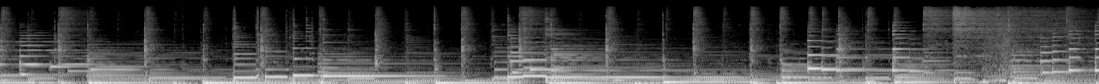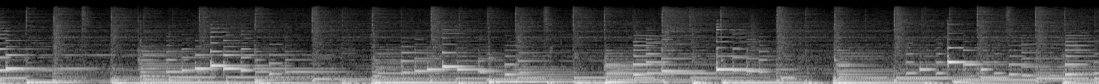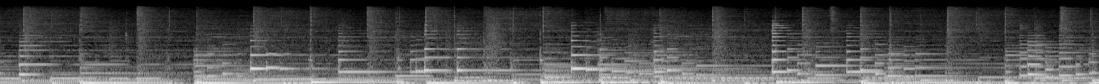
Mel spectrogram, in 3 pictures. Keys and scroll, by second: 1.2 ctrl+v, 2.8 ctrl+v, 5.6 ctrl+v, 28.5 Right, 29.7 Left.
